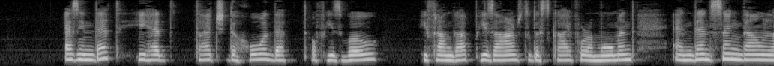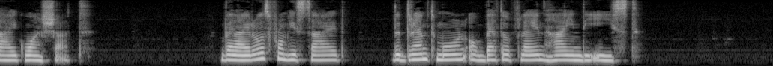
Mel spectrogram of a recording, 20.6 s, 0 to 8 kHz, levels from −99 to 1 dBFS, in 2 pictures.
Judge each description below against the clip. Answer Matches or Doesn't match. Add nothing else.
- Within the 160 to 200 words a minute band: Doesn't match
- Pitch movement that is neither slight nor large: Doesn't match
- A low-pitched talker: Doesn't match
